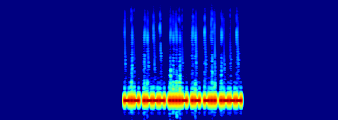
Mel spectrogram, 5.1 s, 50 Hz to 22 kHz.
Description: Morse code, heard as a keyed tone, about 50 wpm, 700 Hz. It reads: KJ4ADJ
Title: USA Call Signs - 6 Characters - 50wpm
